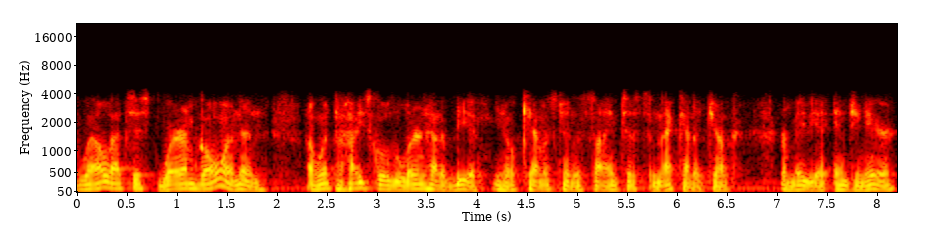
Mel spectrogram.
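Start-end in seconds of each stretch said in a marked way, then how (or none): none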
